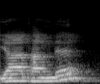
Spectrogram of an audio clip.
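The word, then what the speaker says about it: ידע: 이거는 똑같은 야다인데 요게 지금 뭐예요? 아는 안데 짧은 아야. 이것처럼 긴 아가 아니고 이건 어떻게 발음해요? 그래서 짧게 끊어야 돼.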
